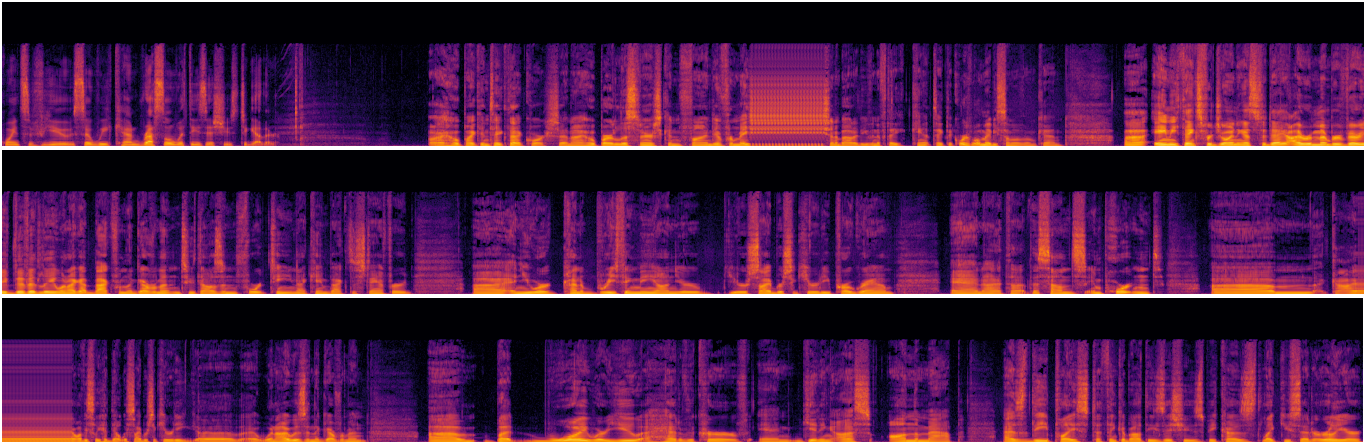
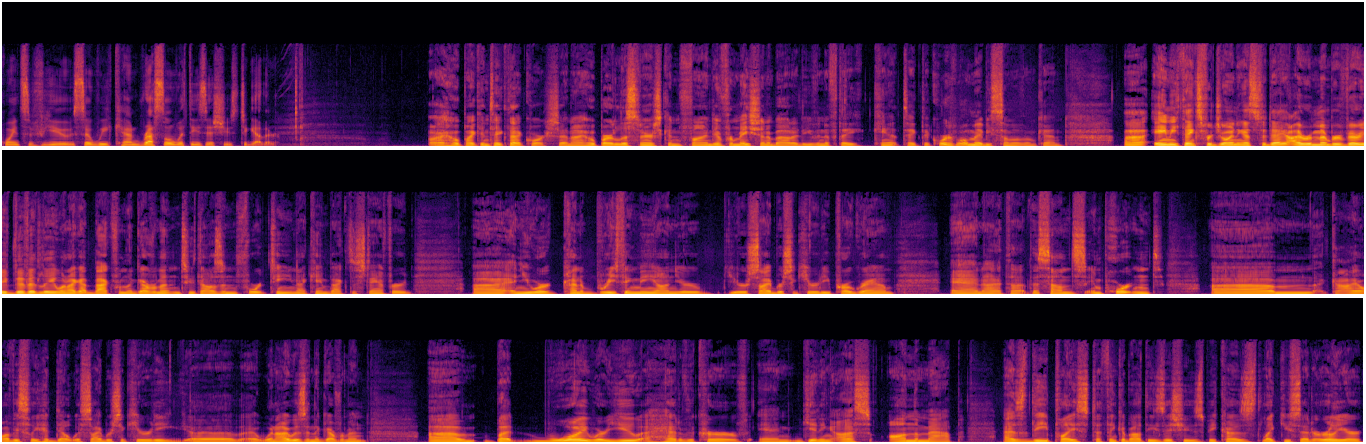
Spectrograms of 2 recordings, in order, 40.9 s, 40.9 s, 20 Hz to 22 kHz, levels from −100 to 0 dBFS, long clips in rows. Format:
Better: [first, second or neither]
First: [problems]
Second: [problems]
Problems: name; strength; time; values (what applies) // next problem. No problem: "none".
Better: second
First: audio freezing; at 7.5 s for 0.5 s and at 27 s for 1 s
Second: none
